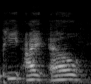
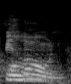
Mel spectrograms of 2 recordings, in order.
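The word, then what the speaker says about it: pilón: Pilon, accent on the the O, O. on the Pilon.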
